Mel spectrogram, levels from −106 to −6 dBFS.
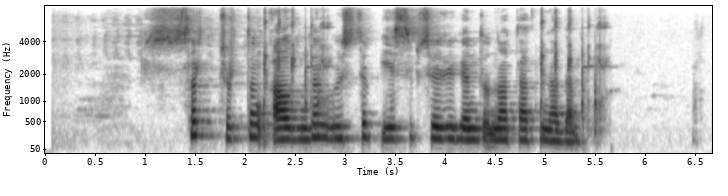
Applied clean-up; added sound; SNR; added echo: none; Glass; 17 dB; none.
